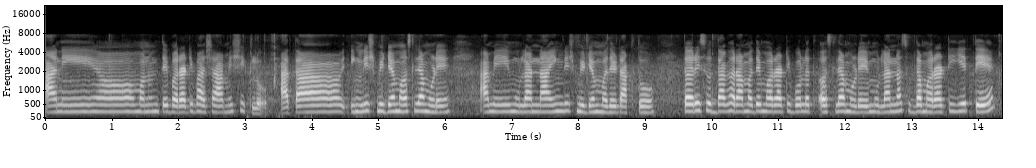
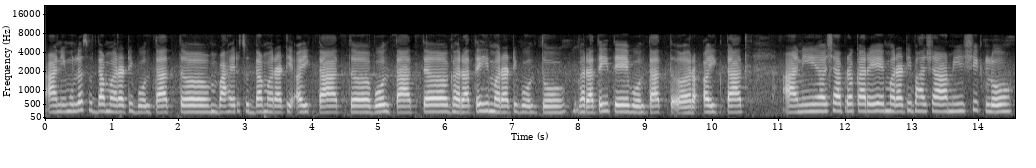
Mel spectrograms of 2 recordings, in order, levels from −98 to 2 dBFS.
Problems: constant background noise, background conversations at intervals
